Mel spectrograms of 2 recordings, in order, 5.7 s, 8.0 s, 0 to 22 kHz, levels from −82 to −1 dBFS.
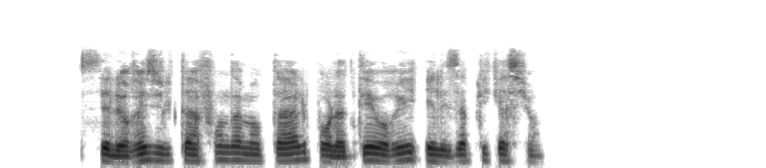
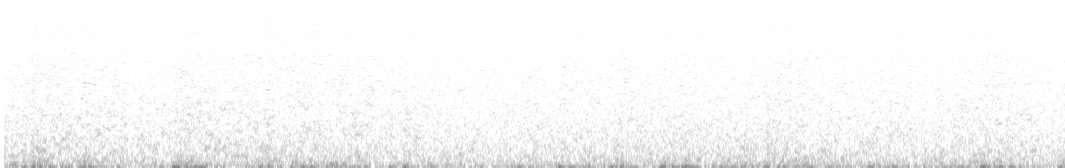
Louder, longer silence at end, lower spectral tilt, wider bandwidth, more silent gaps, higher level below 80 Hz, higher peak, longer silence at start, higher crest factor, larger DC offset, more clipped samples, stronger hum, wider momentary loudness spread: first, -18 LUFS vs -60 LUFS; first, 1.7 s vs 0 s; first, -6 dB/octave vs -3 dB/octave; second, 7.6 kHz vs 16.5 kHz; first, 1.99-2.03 s vs none; about the same, -62 dBFS vs -66 dBFS; first, -2 dBFS vs -42 dBFS; first, 0.6 s vs 0 s; about the same, 18 dB vs 16 dB; neither; neither; neither; first, 7 LU vs 2 LU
